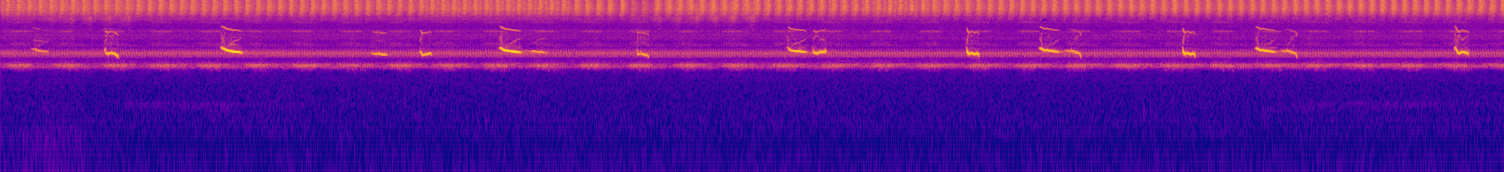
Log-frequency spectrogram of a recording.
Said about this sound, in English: Flight notes are often given during migration and can sometimes be heard at night as thrushes fly over in the darkness.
